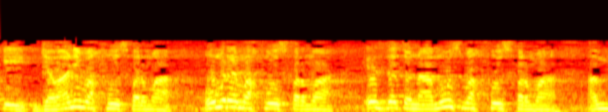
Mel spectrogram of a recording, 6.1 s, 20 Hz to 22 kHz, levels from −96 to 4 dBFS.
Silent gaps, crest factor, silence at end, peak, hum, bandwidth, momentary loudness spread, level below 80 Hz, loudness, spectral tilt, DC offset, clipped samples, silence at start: none; 10 dB; 0 s; 0 dBFS; none; 5 kHz; 8 LU; -30 dBFS; -11 LUFS; -8.5 dB/octave; under 0.1%; under 0.1%; 0 s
